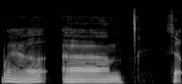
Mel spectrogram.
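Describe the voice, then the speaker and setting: A middle-aged man, a native English speaker with a foreign English accent in French, answering haltingly as a podcast guest and slipping into English words. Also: fairly low pitch, fairly even intonation, a little mellow, clear, resonant tone, dry recording, studio quality. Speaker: guest, river cruise sales representative. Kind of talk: podcast interview, casual explaining.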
